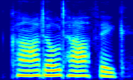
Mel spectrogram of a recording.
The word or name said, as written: Kadota fig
